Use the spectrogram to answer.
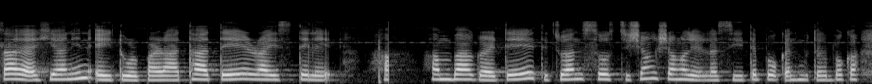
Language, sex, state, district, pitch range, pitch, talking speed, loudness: Mizo, female, Mizoram, Aizawl, 205-235 Hz, 225 Hz, 185 wpm, -17 LUFS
